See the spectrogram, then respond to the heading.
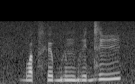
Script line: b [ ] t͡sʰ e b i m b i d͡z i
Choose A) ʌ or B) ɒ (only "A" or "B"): B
